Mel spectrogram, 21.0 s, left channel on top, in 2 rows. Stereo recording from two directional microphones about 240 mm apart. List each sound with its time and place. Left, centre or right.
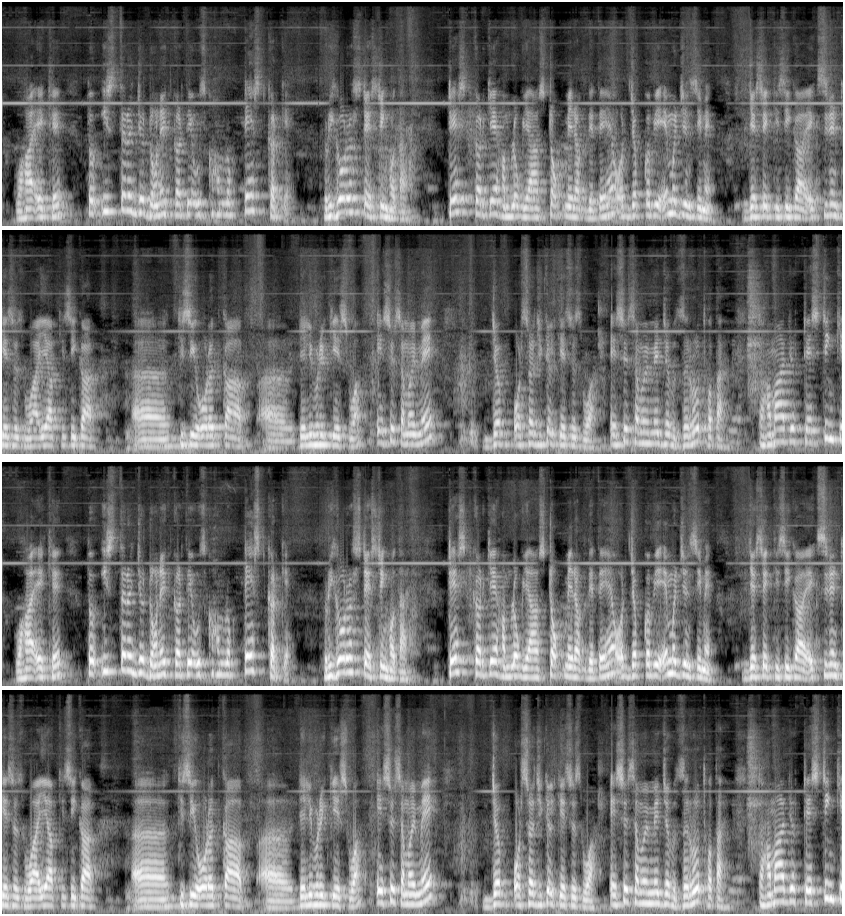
0.2 s speech: right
